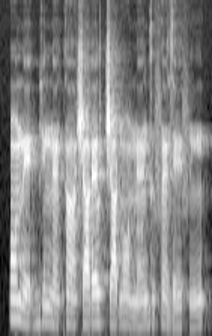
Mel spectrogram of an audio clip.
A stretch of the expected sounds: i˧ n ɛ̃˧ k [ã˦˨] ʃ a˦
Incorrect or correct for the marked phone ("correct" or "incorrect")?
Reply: correct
